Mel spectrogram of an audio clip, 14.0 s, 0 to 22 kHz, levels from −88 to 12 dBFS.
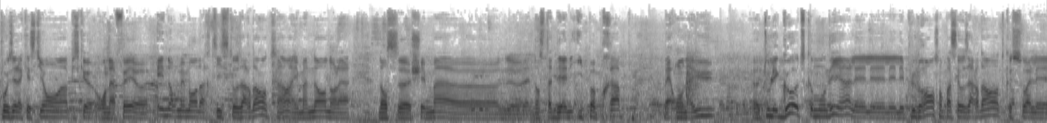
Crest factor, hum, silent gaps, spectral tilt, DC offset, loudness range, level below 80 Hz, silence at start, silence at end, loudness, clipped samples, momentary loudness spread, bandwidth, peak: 18 dB; none; none; -4.5 dB/octave; under 0.1%; 1 LU; -38 dBFS; 0 s; 0 s; -18 LUFS; under 0.1%; 4 LU; 17.5 kHz; 0 dBFS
